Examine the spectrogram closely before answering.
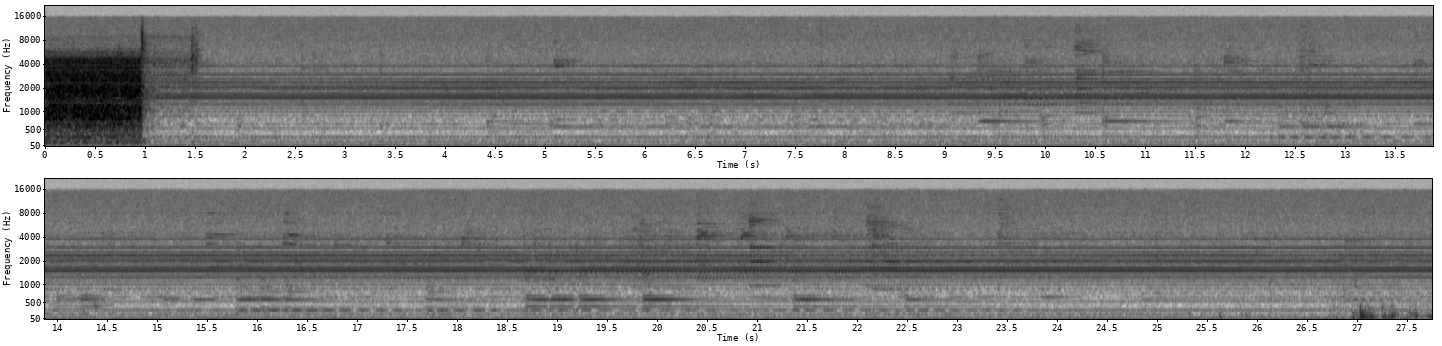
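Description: An amplifier hums steadily.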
